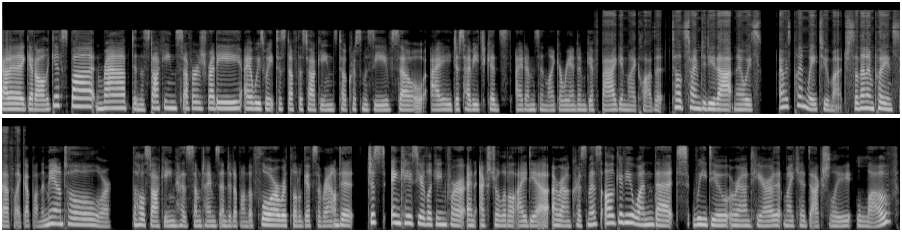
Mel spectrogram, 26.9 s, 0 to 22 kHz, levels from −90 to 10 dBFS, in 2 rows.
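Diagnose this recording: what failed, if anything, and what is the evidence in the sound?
Sample-rate conversion stage: from 8.87 to 13.81 s there's imaging from sample-and-hold upsampling, a metallic fizz at 8 to 16 kHz, about 18 dB down, tracking the speech. This fits a 16 kHz source repeated up to 44.1 kHz without filtering.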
